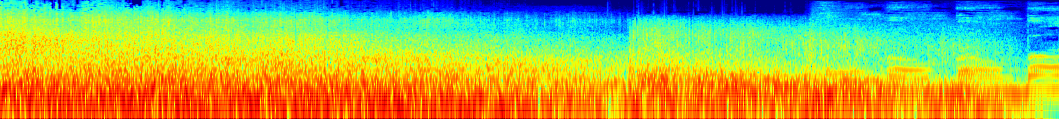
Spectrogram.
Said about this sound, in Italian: Ammazza che bombe.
